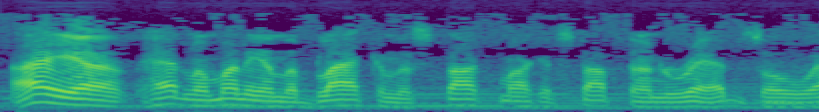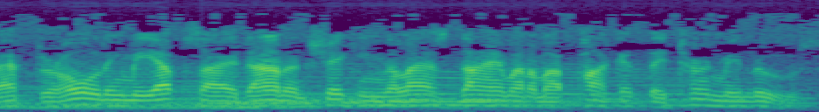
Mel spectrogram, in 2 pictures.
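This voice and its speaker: An American man telling dramatic tales as host and storyteller in classic radio style, theatrical and expressive. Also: mid-range voice, fairly quick, few pauses. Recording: narrow-band vintage radio recording, muffled.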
